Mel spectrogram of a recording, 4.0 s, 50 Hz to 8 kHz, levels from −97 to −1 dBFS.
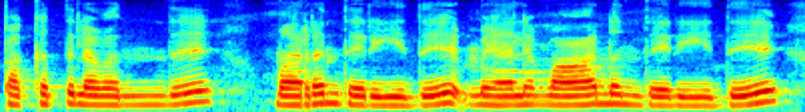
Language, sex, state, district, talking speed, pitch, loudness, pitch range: Tamil, female, Tamil Nadu, Kanyakumari, 105 wpm, 195 Hz, -15 LUFS, 190-210 Hz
